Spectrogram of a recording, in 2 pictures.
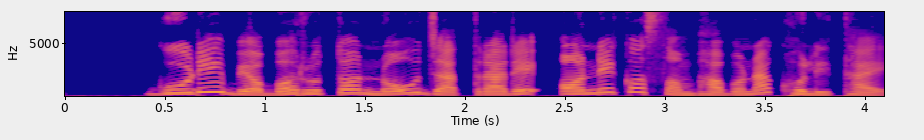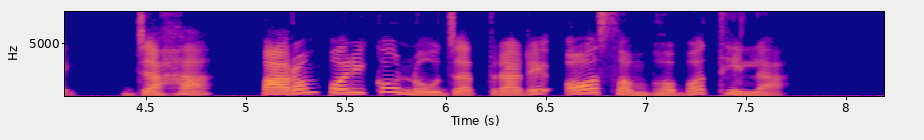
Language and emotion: Odia, neutral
